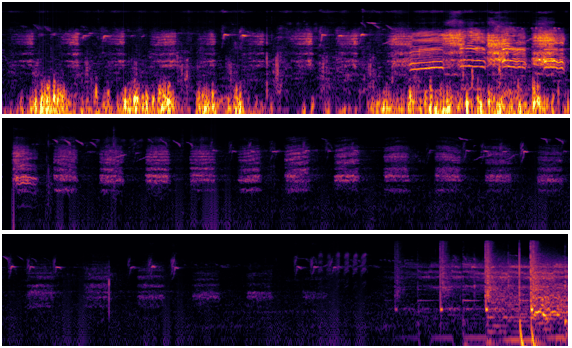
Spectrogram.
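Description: Geese honking repeatedly, short calls about two a second. In the first seven seconds wind buffets the microphone with a low rumble.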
